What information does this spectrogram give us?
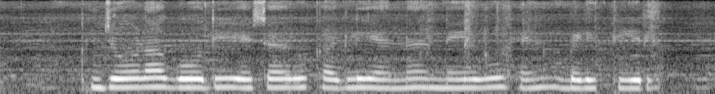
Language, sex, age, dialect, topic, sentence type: Kannada, female, 18-24, Dharwad Kannada, agriculture, question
